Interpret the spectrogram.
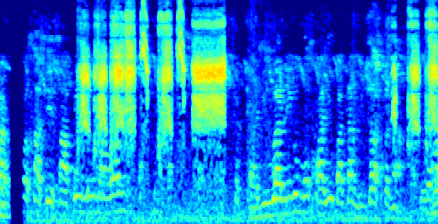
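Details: Weaver lure song for training birds. Scratchy chattering gives way to a run of short high buzzy bursts and a loud, dense, sizzling note, then more soft chatter and clipped buzzes.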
